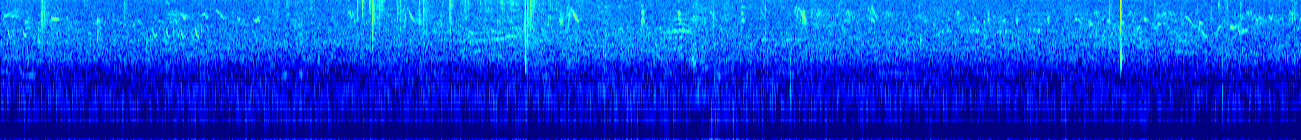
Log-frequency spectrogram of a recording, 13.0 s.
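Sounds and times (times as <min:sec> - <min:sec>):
faint bird chirps: 0:04.7 - 0:13.0.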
